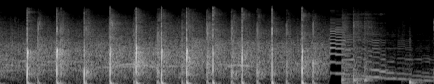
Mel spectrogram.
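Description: Hands clapping in a steady rhythm, about four claps a second, over faint music. Near the end the clapping stops and gives way to a falling music sting.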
